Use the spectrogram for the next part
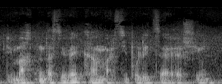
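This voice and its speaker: An actor playing a deferential club attendant in a German radio drama, speaking in a formal, servile, brisk manner. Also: male voice, rumbling low. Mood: polite, deferential. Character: deferential male club attendant, gruff but polite. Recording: clearly noisy background ambience.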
